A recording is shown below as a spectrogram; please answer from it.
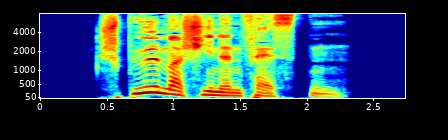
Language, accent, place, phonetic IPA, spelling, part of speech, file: German, Germany, Berlin, [ˈʃpyːlmaʃiːnənˌfɛstn̩], spülmaschinenfesten, adjective, De-spülmaschinenfesten.ogg
- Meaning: inflection of spülmaschinenfest: 1. strong genitive masculine/neuter singular 2. weak/mixed genitive/dative all-gender singular 3. strong/weak/mixed accusative masculine singular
